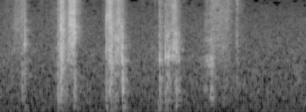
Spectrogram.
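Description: A tarot deck being shuffled by hand: about five short, crisp card snaps and rustles in quick succession over a second and a half.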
